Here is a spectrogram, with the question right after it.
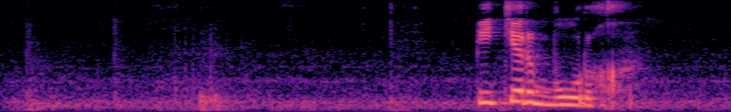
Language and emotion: Russian, neutral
